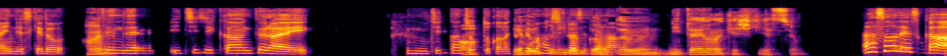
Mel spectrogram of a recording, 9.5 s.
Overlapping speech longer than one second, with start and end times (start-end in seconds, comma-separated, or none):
4.6-6.3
